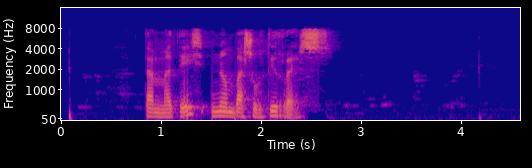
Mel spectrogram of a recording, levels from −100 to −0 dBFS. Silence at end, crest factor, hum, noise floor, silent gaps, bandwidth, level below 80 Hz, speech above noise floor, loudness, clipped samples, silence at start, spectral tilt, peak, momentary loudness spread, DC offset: 1.9 s; 22 dB; none; -83 dBFS; none; 8.2 kHz; -72 dBFS; 45 dB; -37 LUFS; under 0.1%; 0.85 s; -2.5 dB/octave; -20 dBFS; 10 LU; under 0.1%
